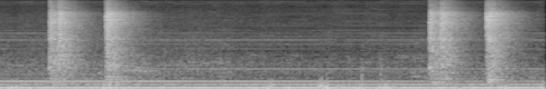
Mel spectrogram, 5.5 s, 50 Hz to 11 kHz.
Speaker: '99 Honda Civic. Broken camshaft.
